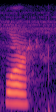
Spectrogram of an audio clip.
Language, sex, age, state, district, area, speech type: Assamese, female, 60+, Assam, Dhemaji, rural, read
